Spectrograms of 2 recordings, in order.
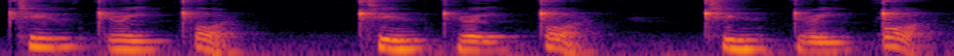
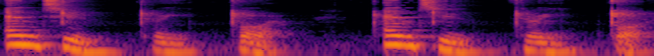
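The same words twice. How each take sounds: First: Syncopated count without one; leave off the one. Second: Syncopated count with an AND before two; more syncopated count. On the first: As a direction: count two three four with the one silent. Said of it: "let's leave off the one". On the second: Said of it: "add what we call an eighth note right before the two". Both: Shown as a demonstration.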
